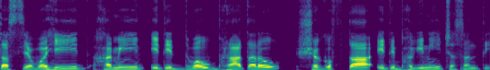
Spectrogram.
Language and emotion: Sanskrit, neutral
